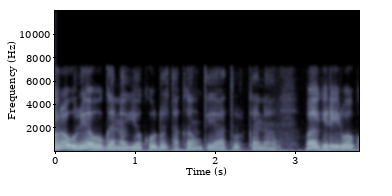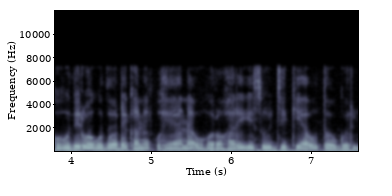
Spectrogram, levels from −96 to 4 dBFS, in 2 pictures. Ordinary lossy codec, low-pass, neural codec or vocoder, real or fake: none; 7.2 kHz; codec, 16 kHz, 6 kbps, DAC; fake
